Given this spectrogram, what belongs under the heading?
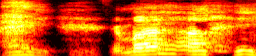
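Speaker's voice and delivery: high, very slow, hushed stage whisper. Acting out what they meant to half-whisper off camera: acting out a half-whisper. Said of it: "I was gonna whisper to you off camera".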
